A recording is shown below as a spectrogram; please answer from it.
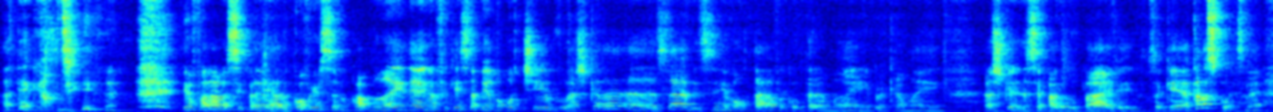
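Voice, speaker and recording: With a medium pitch and a moderate pace, the older woman recounts classroom moments during a relaxed TV studio interview, bringing quoted dialogue to life. She's a teacher and guest author with a Brazilian Portuguese accent. The mic is distant, leaving roomy sound and slight background noise.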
